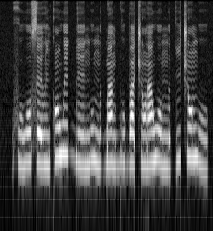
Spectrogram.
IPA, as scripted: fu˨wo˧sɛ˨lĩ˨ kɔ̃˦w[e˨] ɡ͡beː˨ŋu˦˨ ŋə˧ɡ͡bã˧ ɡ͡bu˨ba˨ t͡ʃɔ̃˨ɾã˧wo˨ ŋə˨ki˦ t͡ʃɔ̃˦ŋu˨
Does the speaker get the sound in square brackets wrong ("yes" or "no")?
yes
